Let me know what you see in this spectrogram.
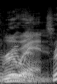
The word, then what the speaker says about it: ruined: It's two syllables. Ruined.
